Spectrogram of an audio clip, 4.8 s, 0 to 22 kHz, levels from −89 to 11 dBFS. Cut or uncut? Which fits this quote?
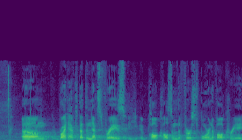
uncut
